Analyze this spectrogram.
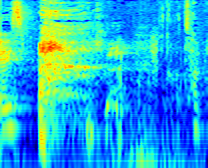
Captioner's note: laughs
